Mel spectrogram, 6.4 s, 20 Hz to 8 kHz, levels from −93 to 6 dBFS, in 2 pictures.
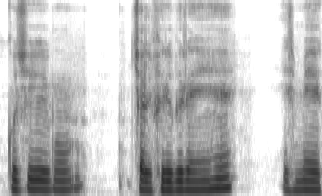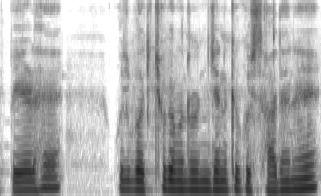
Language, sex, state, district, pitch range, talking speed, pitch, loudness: Hindi, male, Uttar Pradesh, Saharanpur, 135-150 Hz, 170 wpm, 140 Hz, -17 LUFS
